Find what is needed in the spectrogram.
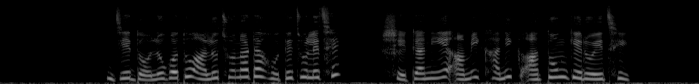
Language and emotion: Bengali, fearful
